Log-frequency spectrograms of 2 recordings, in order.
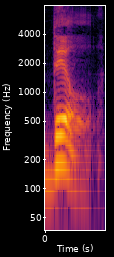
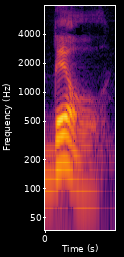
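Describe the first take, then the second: Both takes have the same delivery.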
